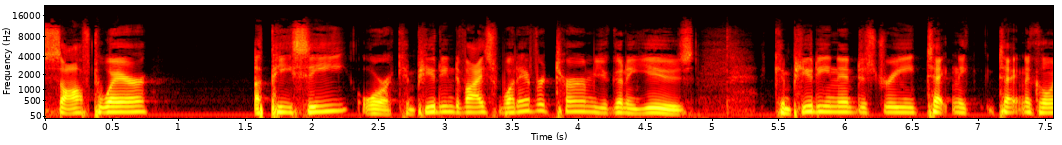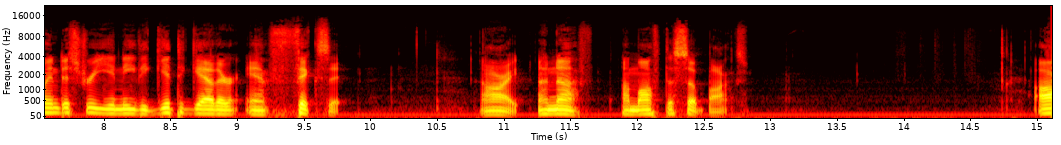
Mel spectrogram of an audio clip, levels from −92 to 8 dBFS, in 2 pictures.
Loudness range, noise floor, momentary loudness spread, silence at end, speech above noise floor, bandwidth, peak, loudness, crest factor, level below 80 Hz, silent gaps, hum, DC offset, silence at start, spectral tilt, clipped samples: 3 LU; -53 dBFS; 8 LU; 0 s; 34 dB; 12.5 kHz; -2 dBFS; -19 LUFS; 18 dB; -46 dBFS; none; none; under 0.1%; 0 s; -6 dB/octave; under 0.1%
